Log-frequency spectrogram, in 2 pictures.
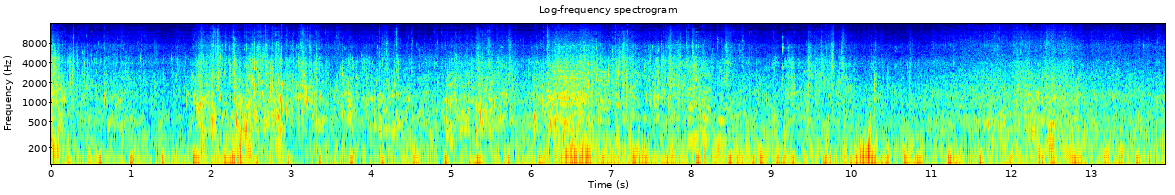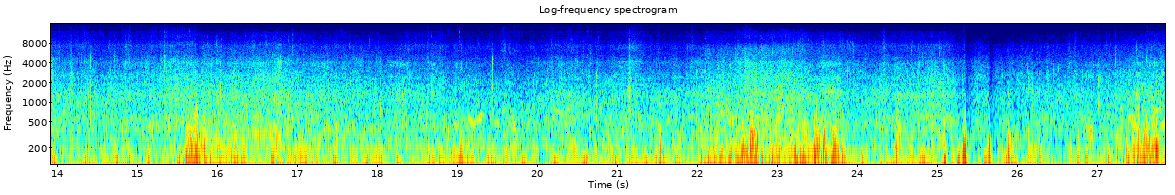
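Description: Wind buffeting an action camera's microphone, over seawater splashing and lapping around swimmers and rocks, with many short splashes.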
